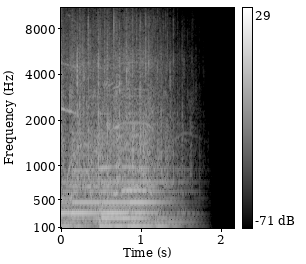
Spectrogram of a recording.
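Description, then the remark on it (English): An audience claps hands for God's word in a dense, steady patter over sustained musical tones, building briefly, then fading out into silence before a sudden sound at the very end. “Come on, let's clap our hands for God's word.”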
